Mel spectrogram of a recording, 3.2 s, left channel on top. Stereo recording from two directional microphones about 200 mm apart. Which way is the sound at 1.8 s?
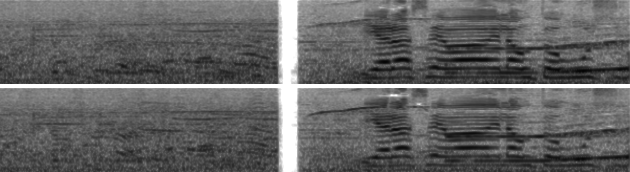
25° left (ahead or behind).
